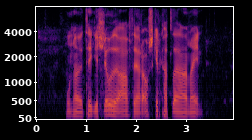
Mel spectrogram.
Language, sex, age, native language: Icelandic, male, 50-59, Icelandic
